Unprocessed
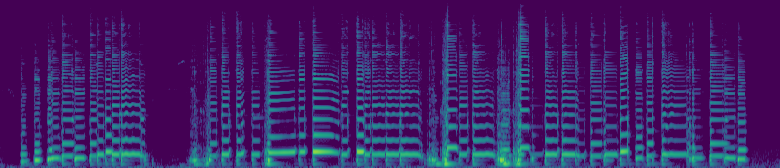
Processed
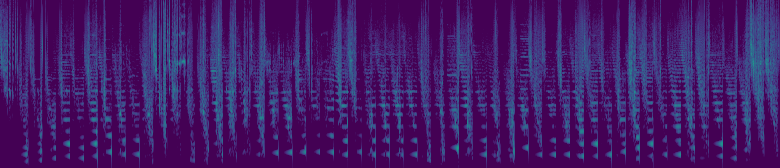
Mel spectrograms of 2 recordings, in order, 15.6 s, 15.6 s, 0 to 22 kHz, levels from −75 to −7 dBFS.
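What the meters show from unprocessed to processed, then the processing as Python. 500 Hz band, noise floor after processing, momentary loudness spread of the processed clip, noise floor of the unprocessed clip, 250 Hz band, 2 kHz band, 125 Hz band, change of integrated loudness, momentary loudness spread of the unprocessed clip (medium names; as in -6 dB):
-22.0 dB, -55 dBFS, 10 LU, -62 dBFS, -27.0 dB, -6.0 dB, under -35 dB, -8.0 dB, 11 LU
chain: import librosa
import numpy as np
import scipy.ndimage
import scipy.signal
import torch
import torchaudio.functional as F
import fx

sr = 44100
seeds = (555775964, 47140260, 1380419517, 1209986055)

y = x + 0.5 * 10.0 ** (-25.0 / 20.0) * np.diff(np.sign(x), prepend=np.sign(x[:1]))
y = scipy.signal.sosfilt(scipy.signal.butter(2, 93.0, 'highpass', fs=sr, output='sos'), y)
y = fx.high_shelf(y, sr, hz=11000.0, db=-6.5)
y = fx.over_compress(y, sr, threshold_db=-40.0, ratio=-1.0)
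y = fx.echo_stepped(y, sr, ms=570, hz=1200.0, octaves=0.7, feedback_pct=70, wet_db=-4.5)
y = fx.rotary(y, sr, hz=0.85)
y = fx.filter_lfo_highpass(y, sr, shape='saw_down', hz=3.6, low_hz=490.0, high_hz=7000.0, q=1.8)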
